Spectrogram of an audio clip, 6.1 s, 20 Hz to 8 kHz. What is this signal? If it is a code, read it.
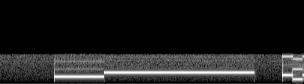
Two-tone page, heard as a one-second tone, then a three-second tone, about 730 then 1120 Hz. It is heard from 1.1 to 5.1 s.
